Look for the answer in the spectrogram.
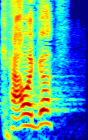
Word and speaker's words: caliga: Actually, the word for the shoes that Paul uses in this passage is, I believe you pronounce it caliga, C-A-L-I-G-A, not that it matters a whole lot, but it is a half boot, unlike these.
